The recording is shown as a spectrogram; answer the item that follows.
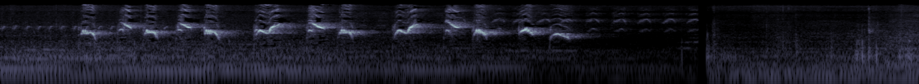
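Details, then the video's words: Trapping lure sound of a green leafbird that other leafbirds respond to quickly: a run of about ten sharp, descending whistled chirps in quick succession, then near silence with low rumble. "PIKAT CUCAK IJO LAIN CEPAT RESPON"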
